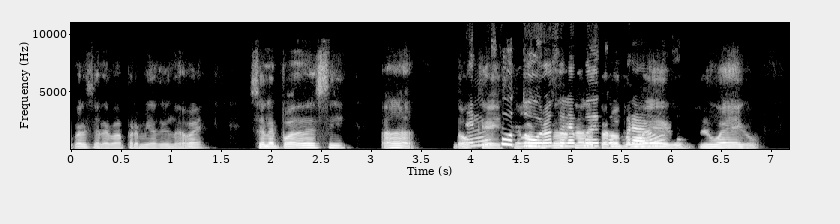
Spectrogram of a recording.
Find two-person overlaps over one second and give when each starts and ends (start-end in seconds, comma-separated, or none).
3.9-6.1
